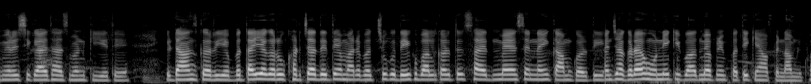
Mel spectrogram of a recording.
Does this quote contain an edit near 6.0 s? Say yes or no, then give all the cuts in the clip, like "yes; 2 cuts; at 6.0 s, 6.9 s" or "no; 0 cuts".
yes; 1 cut; at 6.0 s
